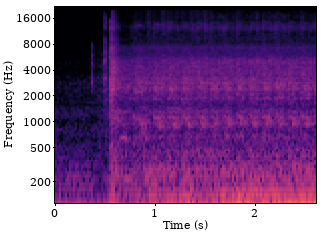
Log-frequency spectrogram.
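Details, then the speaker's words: Ford Transit diesel cranked with crank angle sensor disconnected: steady low starter churning at even speed, no firing, until the oil pressure light goes off showing oil pressure built and it is safe to start. "and there we go you just saw that the oil pressure light went off so that means we've got um oil pressure built up in the hole of the engine so this way you know now it's safe to start"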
